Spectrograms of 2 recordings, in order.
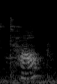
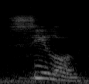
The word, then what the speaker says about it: Tapsilog: It's pronounced top, like Top. you're like on top of a house. Okay. Just really fast. So like top, Top and then silog.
